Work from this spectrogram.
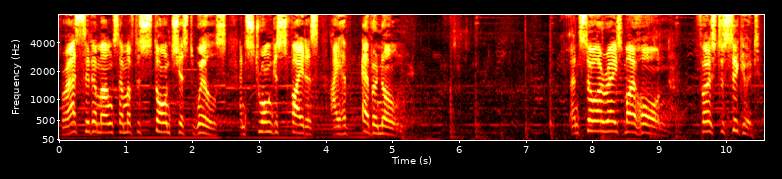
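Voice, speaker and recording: Proud Viking raider, long hall reverb. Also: male voice, high voice, unhurried, fairly bright tone, faint music behind. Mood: proud, rousing. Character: proud, steady male Viking raider and clan leader. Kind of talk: video game voice acting.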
